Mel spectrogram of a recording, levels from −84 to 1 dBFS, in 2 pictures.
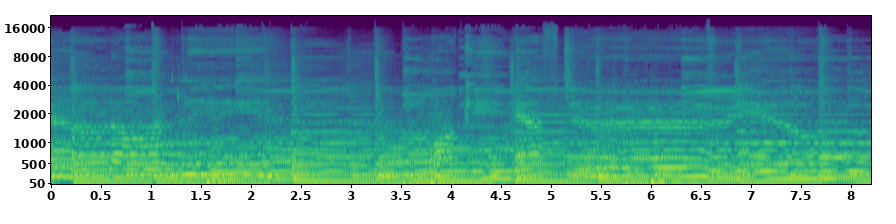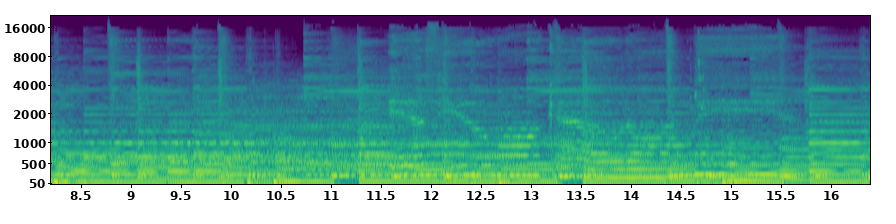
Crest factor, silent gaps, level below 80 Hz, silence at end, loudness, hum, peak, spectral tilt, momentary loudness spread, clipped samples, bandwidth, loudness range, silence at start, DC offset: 12 dB; none; -22 dBFS; 0 s; -14 LUFS; none; 0 dBFS; -7 dB/octave; 3 LU; under 0.1%; 17.5 kHz; 1 LU; 0 s; under 0.1%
